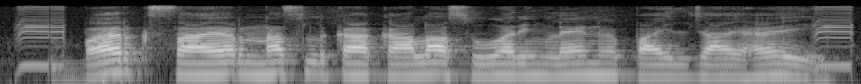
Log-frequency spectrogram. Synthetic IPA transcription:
bəɾksaːjəɾnəslkakaːlasuʋəɾɪ̃ŋɡlɛ̃ːnmẽpaːɪld͡ʒaːeɦɛ

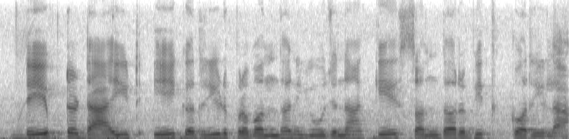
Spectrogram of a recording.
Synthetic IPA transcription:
ɖepʰʈɖaiʈekɾiɽpɾəbənd̪ʱənjod͡ʒnakesənd̪əɾbʱit̪kəɾela

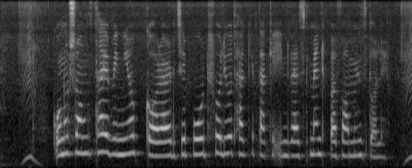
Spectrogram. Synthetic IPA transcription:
konoʃɔŋst̪ʰaebinijoɡ̚kɔɾaɾd͡ʑepoɾʈfoliot̪ʰaket̪akḛʔḭnvʱesʈmeɳʈpəɾfɔɾmensbɔle

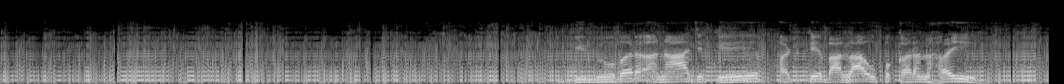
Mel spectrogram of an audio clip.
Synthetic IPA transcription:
b̪inobəɾə̰nad͡ʒkepʰəʈkebalaupkəɾənɦəj

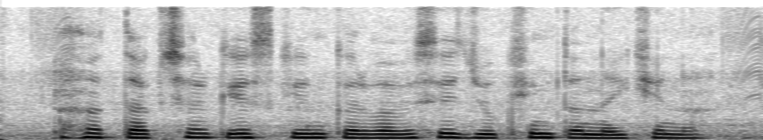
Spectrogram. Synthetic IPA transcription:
ɦət̪əkt͡ʃʰəɾkeskinkəɾʋaʋesed͡ʒoːkʰimt̪anəikʰena

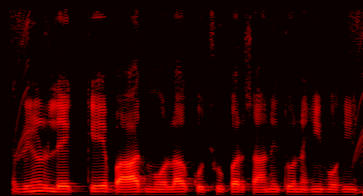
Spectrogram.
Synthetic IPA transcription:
ɾɪ̃ɽleːkːebaːd̪moːlakʊt͡ʃʰupɐɾeʃaːnit̪onɐɦĩɦoːɦiː

